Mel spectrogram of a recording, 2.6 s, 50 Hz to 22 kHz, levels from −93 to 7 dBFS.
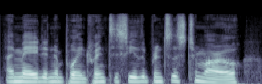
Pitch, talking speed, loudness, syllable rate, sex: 140 Hz, 230 wpm, -16 LUFS, 6.0 syllables/s, male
